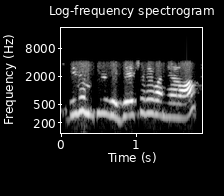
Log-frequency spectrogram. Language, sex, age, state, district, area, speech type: Sindhi, female, 30-45, Maharashtra, Thane, urban, conversation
